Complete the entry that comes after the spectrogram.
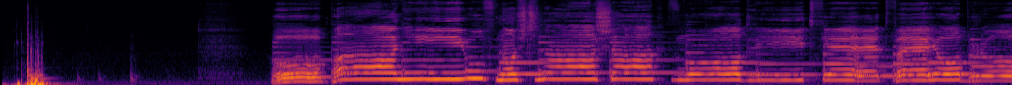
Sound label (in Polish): sopran; O Pani ufnosc nasza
